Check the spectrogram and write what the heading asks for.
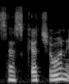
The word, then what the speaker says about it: Saskatchewan: In fact, I interviewed a lady from Saskatchewan. Is that how you pronounce it? Saskatchewan in Canada.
